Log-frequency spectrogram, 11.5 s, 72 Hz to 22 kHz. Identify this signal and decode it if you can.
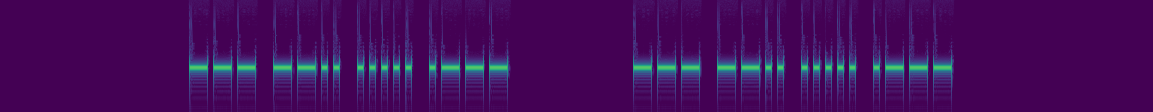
Morse code, heard as a keyed tone, about 21 wpm, 700 Hz. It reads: OZ5J OZ5J
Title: DXCC-100 Call Signs - 4 Characters - Repeated 2x - 20wpm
